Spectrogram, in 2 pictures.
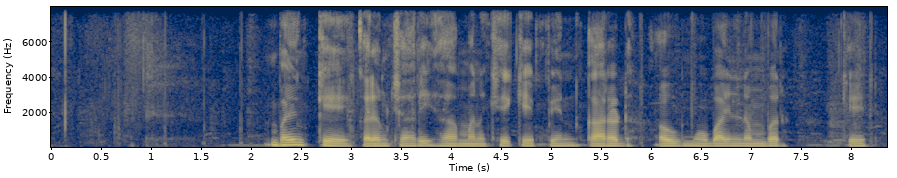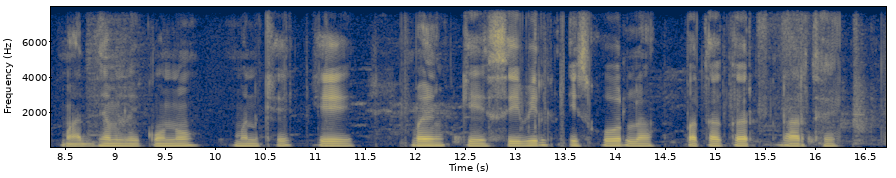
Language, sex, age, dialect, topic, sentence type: Chhattisgarhi, male, 18-24, Eastern, banking, statement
